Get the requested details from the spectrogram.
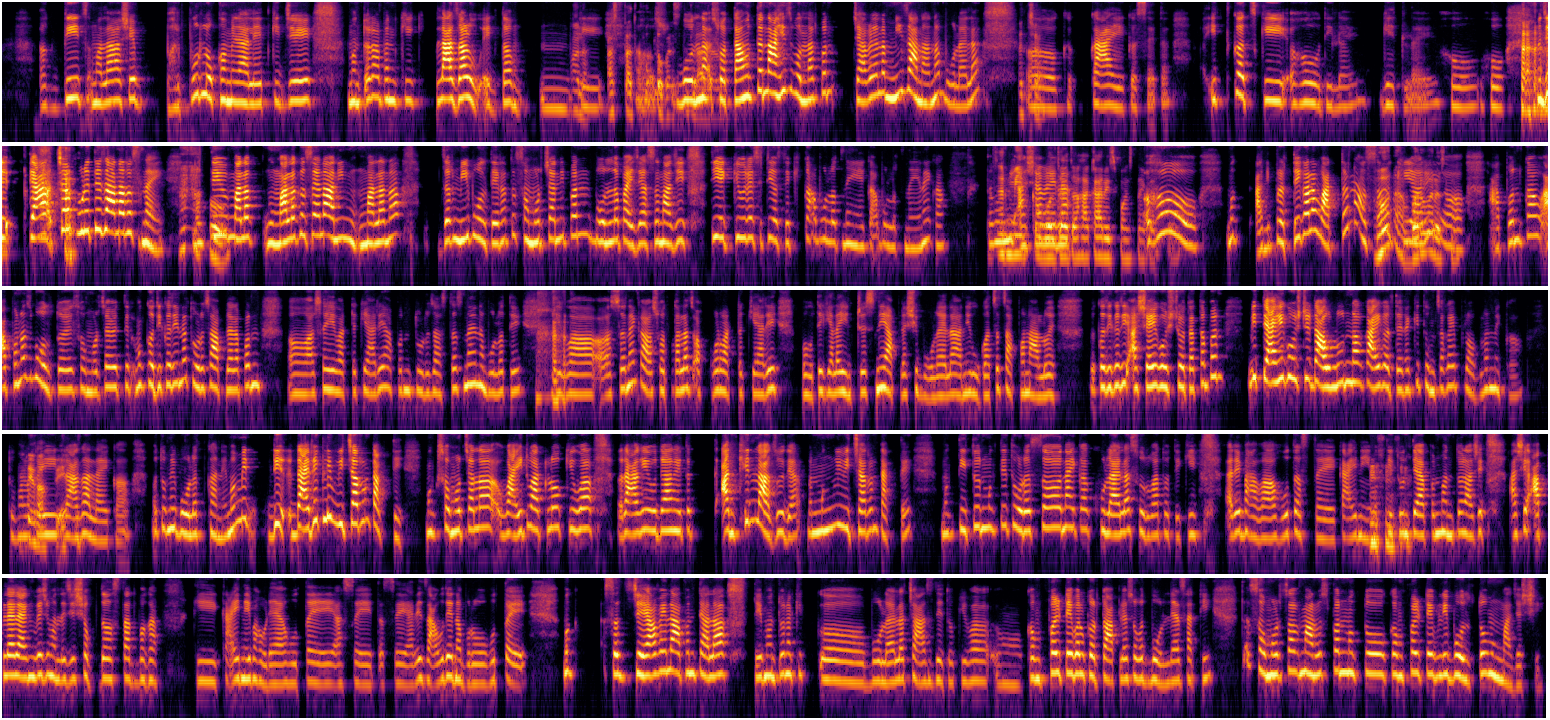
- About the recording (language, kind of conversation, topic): Marathi, podcast, नवीन लोकांशी संवाद कसा सुरू करता?
- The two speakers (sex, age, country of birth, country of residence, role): female, 30-34, India, India, guest; male, 20-24, India, India, host
- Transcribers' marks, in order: teeth sucking; teeth sucking; chuckle; chuckle; teeth sucking; in English: "क्युरिओसिटी"; in English: "रिस्पॉन्स"; in English: "ऑकवर्ड"; chuckle; other noise; trusting: "तुमचा काही प्रॉब्लेम आहे का? … बोलत का नाही?"; laughing while speaking: "अरे बापरे!"; in English: "डायरेक्टली"; teeth sucking; teeth sucking; chuckle; teeth sucking; in English: "लँग्वेजमधले"; in English: "ब्रो"; teeth sucking; in English: "कम्फर्टेबल"; in English: "कम्फर्टेबली"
